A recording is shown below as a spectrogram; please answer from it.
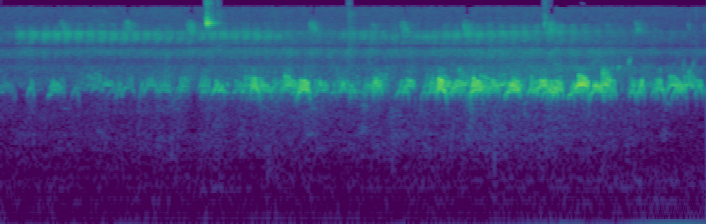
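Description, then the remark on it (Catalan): A chorus of European bee-eaters calling continuously, with overlapping rolling, liquid trilled notes in a steady stream, fairly loud and rising slightly in intensity, with a faint high insect-like hiss in the background. “Doncs aquest so de l'avellarol és eh, quasi inconfusible”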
